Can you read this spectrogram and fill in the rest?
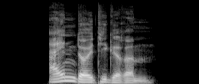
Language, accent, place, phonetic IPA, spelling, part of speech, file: German, Germany, Berlin, [ˈaɪ̯nˌdɔɪ̯tɪɡəʁəm], eindeutigerem, adjective, De-eindeutigerem.ogg
- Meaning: strong dative masculine/neuter singular comparative degree of eindeutig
